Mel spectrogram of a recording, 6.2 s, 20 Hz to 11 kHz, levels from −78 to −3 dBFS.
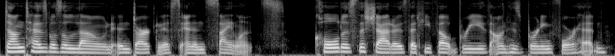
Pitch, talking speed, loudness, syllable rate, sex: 170 Hz, 185 wpm, -18 LUFS, 5.4 syllables/s, female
